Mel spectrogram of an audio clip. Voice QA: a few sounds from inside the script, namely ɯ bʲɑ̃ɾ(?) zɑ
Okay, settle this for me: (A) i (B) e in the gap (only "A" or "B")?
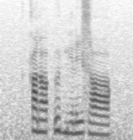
A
